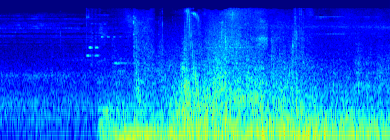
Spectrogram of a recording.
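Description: A fiery blast roars and rumbles.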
